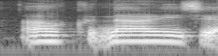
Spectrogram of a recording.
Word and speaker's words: acknowledge: 가까이 있는 너희는 acknowledge. acknowledge는 이 크가 좀 얇게 봐요. acknowledge. 여기구나. acknowledge. 원래 ck도 크 발음이지만 이 c는 앞에 붙는 크. 이거 c는 원래 자기 knowledge에 있는 묵음 크예요. 그래서 acknowledge죠.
